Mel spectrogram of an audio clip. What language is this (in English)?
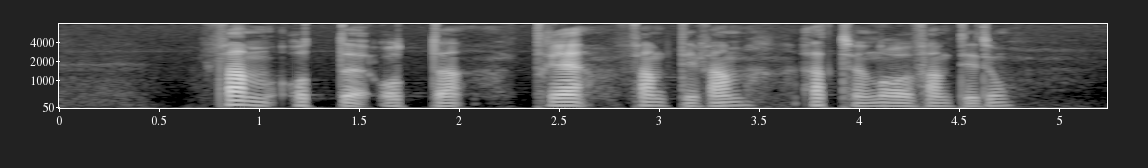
Norwegian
